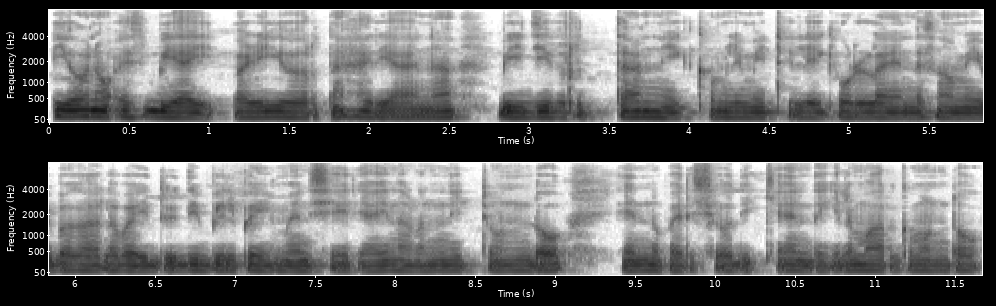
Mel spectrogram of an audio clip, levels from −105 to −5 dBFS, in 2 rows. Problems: none marked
